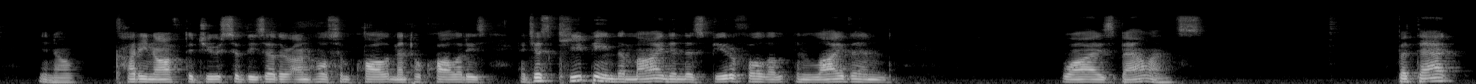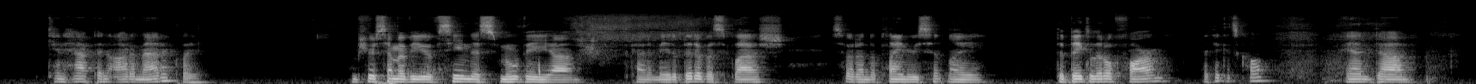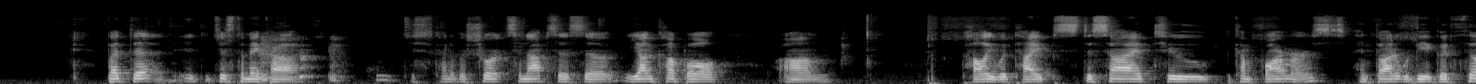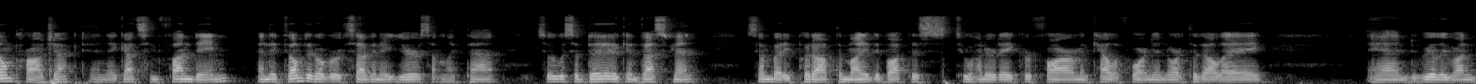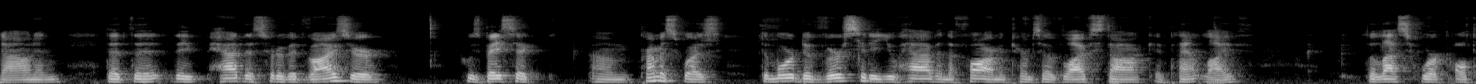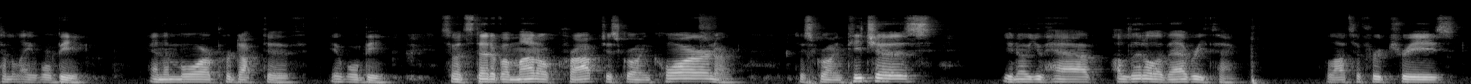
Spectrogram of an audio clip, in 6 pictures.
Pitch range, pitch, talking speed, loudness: 110-130 Hz, 120 Hz, 140 wpm, -22 LUFS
